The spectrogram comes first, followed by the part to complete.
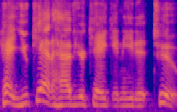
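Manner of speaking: usual speaking voice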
